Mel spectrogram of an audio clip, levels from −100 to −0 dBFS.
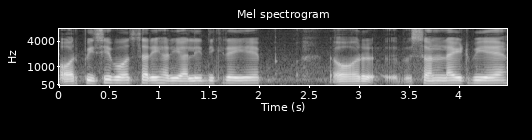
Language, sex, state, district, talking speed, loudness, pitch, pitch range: Hindi, male, Bihar, West Champaran, 160 wpm, -16 LUFS, 140 Hz, 130-145 Hz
